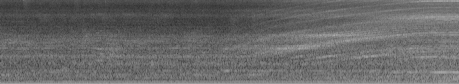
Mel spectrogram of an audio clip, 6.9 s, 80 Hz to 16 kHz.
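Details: Lux Royal WH 1093i washing machine after replacing the inner drum and cracked spider with shaft: fast spin with steady hum and clean whine rising, no gasket rubbing or knocking behind the drum; healthy, noise fixed.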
